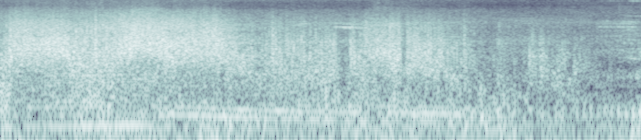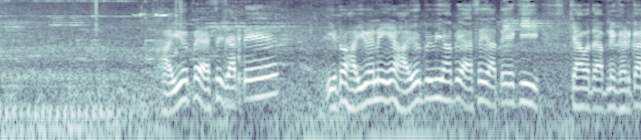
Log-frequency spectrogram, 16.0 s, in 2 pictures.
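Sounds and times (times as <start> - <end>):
wind rush on microphone: 0.0 - 10.0.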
